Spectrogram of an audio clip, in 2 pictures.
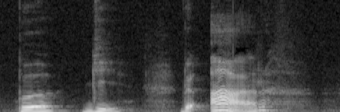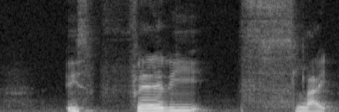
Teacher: The R is very slight. It is there, but you don't even hear it very well. But it must be there.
